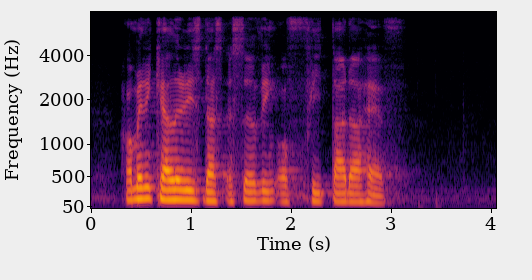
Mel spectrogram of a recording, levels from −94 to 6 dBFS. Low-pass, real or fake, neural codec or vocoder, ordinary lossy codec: 7.2 kHz; real; none; none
